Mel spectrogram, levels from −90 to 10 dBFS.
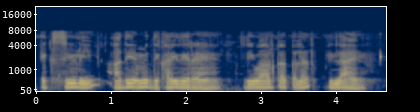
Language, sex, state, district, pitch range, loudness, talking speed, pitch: Hindi, male, Chhattisgarh, Rajnandgaon, 115-130 Hz, -20 LUFS, 165 wpm, 125 Hz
